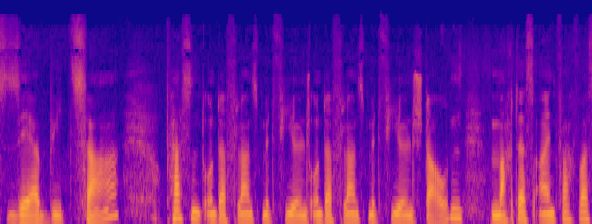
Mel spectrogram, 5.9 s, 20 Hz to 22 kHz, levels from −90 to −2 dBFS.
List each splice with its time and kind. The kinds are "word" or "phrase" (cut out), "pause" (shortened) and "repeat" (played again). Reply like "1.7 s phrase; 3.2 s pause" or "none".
1.6 s word; 3.1 s repeat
